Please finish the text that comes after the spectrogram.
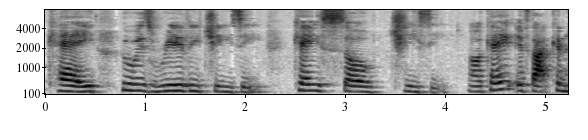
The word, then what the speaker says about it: queso: Cheese is queso. Never go with a q sound, okay? It's queso. So think of a woman called Kay who is really cheesy. Queso cheesy, okay?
